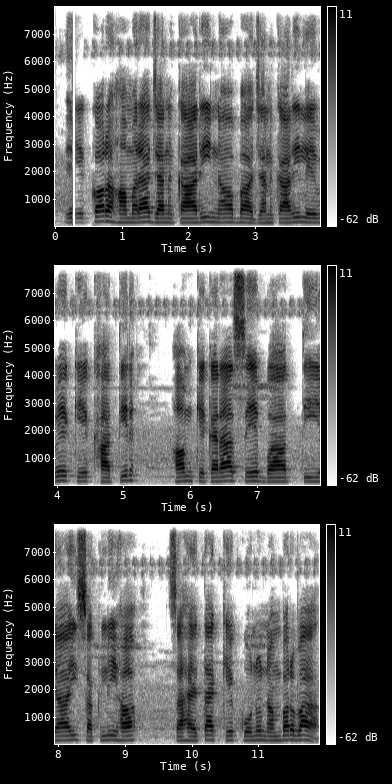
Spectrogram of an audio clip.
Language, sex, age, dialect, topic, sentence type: Magahi, male, 18-24, Western, banking, question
